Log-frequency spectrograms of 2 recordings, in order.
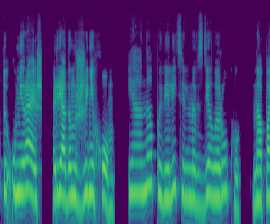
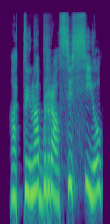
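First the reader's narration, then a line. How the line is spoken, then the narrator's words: Hissing. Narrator (Russian): прошипела Ильза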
